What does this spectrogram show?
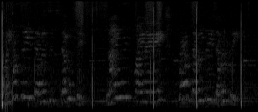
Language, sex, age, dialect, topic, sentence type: Telugu, female, 25-30, Telangana, banking, question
